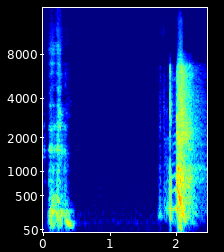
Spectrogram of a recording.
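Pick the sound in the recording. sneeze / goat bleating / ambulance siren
sneeze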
